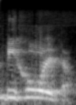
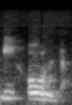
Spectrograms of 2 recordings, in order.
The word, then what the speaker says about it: behold: This is how we have to pronounce it, behold. So behold. So we have 2 syllables. And this syllable, one is unstressed and the other one is stressed.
